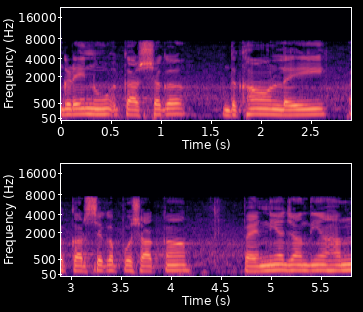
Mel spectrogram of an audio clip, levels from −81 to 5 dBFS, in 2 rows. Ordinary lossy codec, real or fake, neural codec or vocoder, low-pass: none; real; none; 7.2 kHz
